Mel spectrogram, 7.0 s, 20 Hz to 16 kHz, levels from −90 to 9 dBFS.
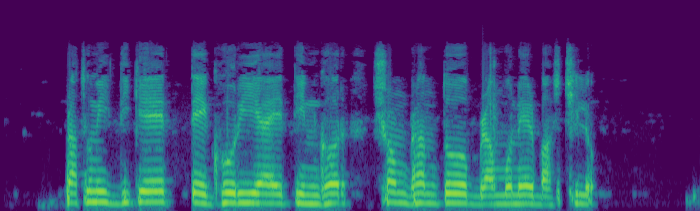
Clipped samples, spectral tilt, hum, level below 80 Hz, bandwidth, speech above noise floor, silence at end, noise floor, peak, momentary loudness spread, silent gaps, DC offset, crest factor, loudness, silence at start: under 0.1%; -7.5 dB/octave; none; -52 dBFS; 7.2 kHz; 61 dB; 1.05 s; -73 dBFS; 0 dBFS; 7 LU; none; under 0.1%; 14 dB; -13 LUFS; 0.65 s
